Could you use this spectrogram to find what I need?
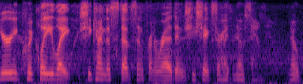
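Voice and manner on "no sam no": low, hushed voice, kept down close. In a role-play, Yuri steps in front of Red and shakes her head at Sam: low voice. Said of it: "she says it in a low voice".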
